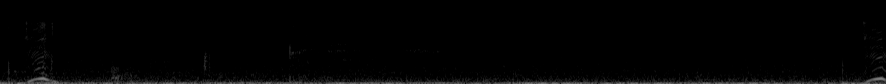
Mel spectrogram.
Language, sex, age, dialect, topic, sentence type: Kannada, female, 36-40, Mysore Kannada, agriculture, statement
